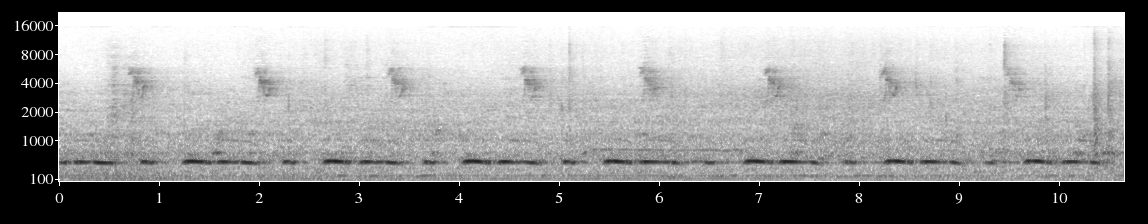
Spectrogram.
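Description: Pigeon cooing: repeated short low notes in groups of two or three, a group about every second and a half, with a brief higher chirp about once a second.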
